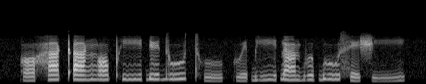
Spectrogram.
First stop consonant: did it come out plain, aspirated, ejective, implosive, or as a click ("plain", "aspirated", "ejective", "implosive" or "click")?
plain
